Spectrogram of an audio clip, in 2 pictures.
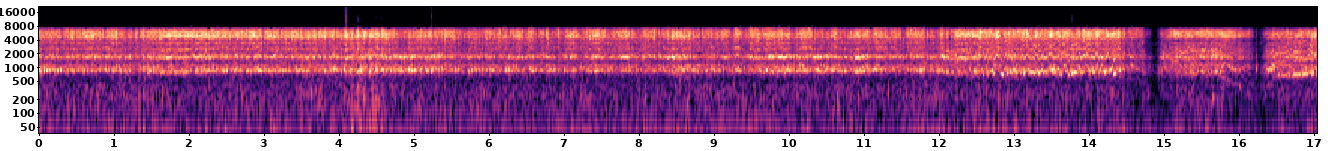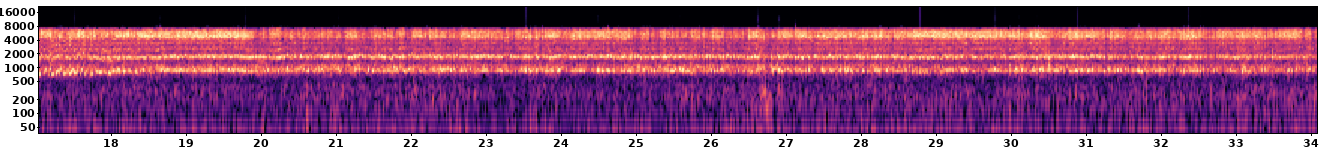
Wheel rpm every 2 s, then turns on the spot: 230, 230, 230, 230, 230, 230, 200, 140, 130, 220, 230, 230, 230, 230, 230, 230, 230.
none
